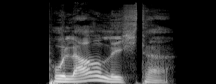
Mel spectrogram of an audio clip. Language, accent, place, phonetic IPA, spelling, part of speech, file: German, Germany, Berlin, [poˈlaːɐ̯ˌlɪçtɐ], Polarlichter, noun, De-Polarlichter.ogg
- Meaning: nominative/accusative/genitive plural of Polarlicht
